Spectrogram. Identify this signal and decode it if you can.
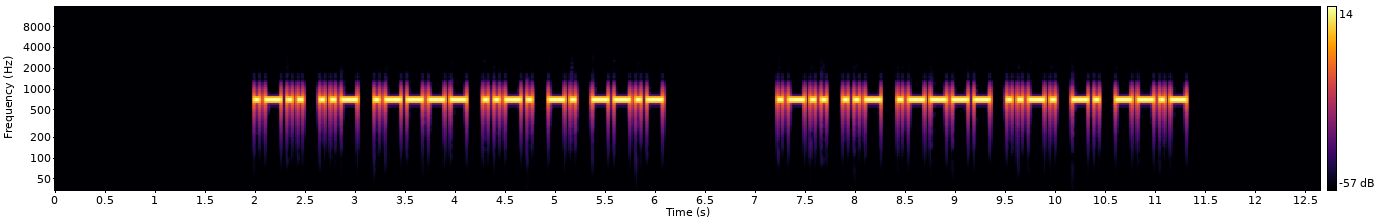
Morse code, heard as a keyed tone, about 21 wpm, 700 Hz. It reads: LU1FNQ LU1FNQ
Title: DXCC-100 Call Signs - 6 Characters - Repeated 2x - 22wpm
